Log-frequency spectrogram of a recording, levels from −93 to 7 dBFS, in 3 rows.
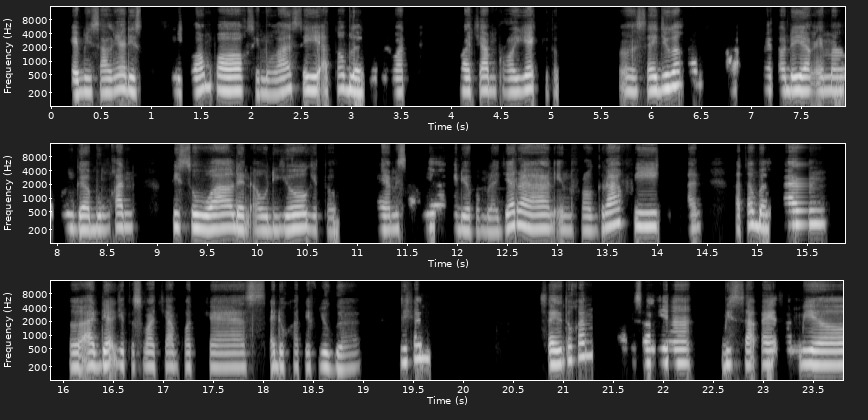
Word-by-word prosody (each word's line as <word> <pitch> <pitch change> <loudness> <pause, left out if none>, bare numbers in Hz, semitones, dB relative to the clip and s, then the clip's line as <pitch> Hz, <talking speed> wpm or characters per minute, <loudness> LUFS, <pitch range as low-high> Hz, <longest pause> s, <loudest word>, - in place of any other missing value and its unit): kayak 185 +1 +1
misalnya 205 +3 -1
diskusi 210 0 -4
kelompok, 225 -1 +5
simulasi, 210 +5 -3 0.2
atau 245 - -5
belajar 205 -2 +3
lewat 210 0 -5 0.5
semacam 220 +1 +1
proyek, 215 +3 +2
gitu. - - -18 0.7
Heeh, 220 -1 -1
saya 220 +1 +3
juga 270 +3 +9
kan 300 0 -5
suka - - -14 0.3
metode 225 -1 -1
yang 225 -1 +6
emang 220 0 0
menggabungkan 210 +1 -1 0.4
visual 220 -2 +4
dan 205 - +2
audio 200 +3 +1
gitu, 200 -2 -11 0.5
kayak 200 0 -1
misalnya 220 +2 -7 0.2
video 205 -2 -1
pembelajaran, 215 +4 0
infografik 235 +5 0 0.2
kan, - - -9 0.4
atau 255 - -1
bahkan, 255 +4 +2 0.6
eee, 200 0 +1
ada 215 +1 +3
gitu, 220 - -4
semacam 205 0 -6
podcast 200 0 -7 0.2
edukatif 205 -1 -6
juga. 190 -3 -1 0.5
Jadi 250 - +1
kan 300 0 +3 1.2
saya 225 - +5
itu 275 +3 -1
kan 335 +1 +3
kalau - - -25
misalnya 245 0 -1 0.6
bisa 230 0 -3
kayak 225 0 +1
sambil 230 -1 +3
215 Hz, 125 wpm, -22 LUFS, 205-230 Hz, 1.2 s, juga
